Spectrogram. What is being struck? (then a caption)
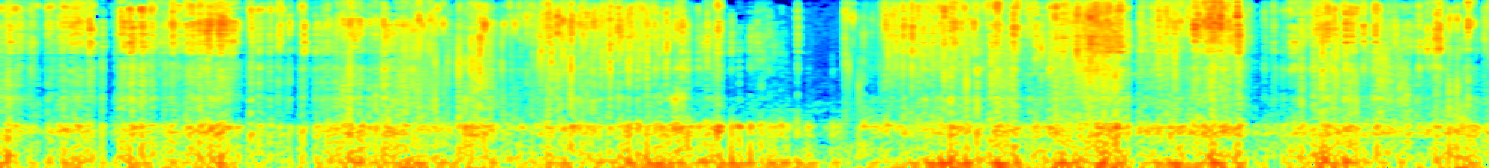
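Steel mesh microphone grille. Long acrylic nails from both hands scratch the hollow steel mesh grille of a pink decorated microphone. The result is a continuous, dense scratching and rattling with a deep, boomy rumble underneath and a faint bright hiss on top, swelling and easing without a break.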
